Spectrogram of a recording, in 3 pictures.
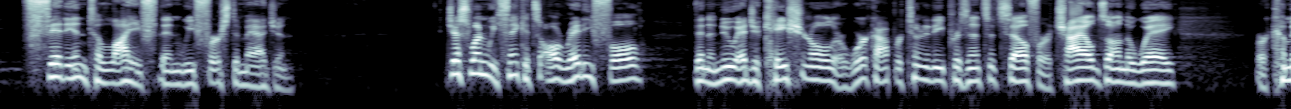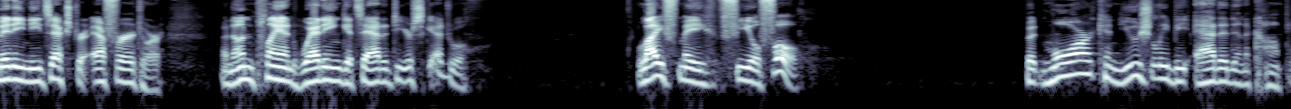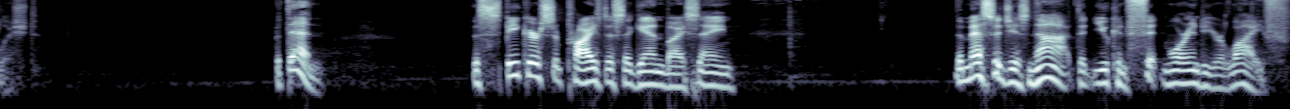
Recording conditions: large echoing room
